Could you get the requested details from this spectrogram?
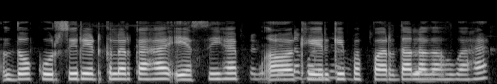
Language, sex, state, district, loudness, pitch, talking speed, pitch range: Hindi, female, Uttar Pradesh, Lucknow, -14 LUFS, 245 Hz, 180 wpm, 235-250 Hz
